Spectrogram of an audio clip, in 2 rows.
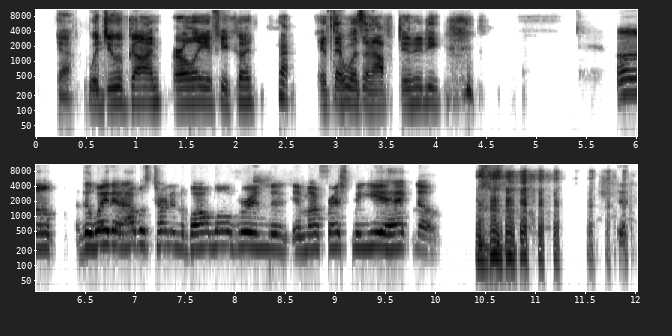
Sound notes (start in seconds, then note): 4.1 chuckles; 10.4 laughs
